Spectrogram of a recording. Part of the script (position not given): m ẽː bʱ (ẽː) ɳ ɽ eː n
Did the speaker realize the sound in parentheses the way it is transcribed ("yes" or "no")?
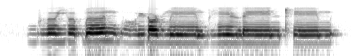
yes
